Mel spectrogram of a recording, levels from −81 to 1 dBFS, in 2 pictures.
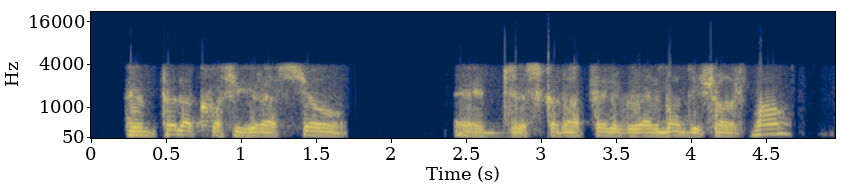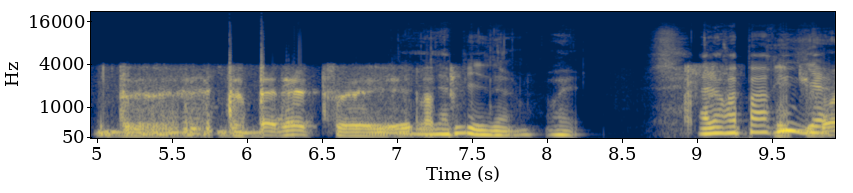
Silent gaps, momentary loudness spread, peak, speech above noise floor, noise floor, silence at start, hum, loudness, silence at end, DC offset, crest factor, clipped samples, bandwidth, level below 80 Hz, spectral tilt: none; 9 LU; 0 dBFS; 62 dB; -75 dBFS; 0.25 s; none; -13 LUFS; 0 s; under 0.1%; 14 dB; under 0.1%; 12 kHz; -52 dBFS; -7 dB/octave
